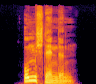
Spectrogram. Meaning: dative plural of Umstand
- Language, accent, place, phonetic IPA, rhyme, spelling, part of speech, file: German, Germany, Berlin, [ˈʊmʃtɛndn̩], -ʊmʃtɛndn̩, Umständen, noun, De-Umständen.ogg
